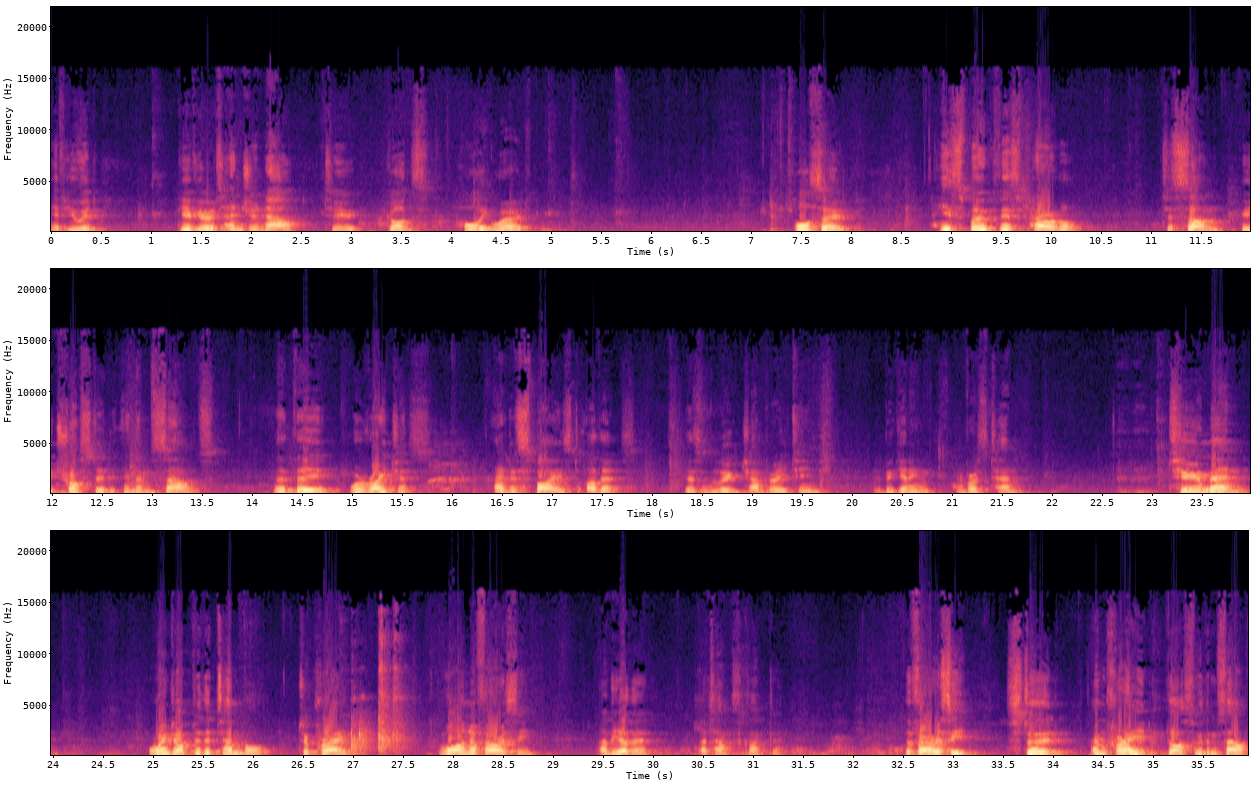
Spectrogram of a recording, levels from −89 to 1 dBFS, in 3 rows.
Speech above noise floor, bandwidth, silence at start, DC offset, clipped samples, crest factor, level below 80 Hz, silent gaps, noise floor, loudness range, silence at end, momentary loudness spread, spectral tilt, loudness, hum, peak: 31 dB; 15.5 kHz; 0 s; under 0.1%; 0.2%; 16 dB; -54 dBFS; none; -44 dBFS; 7 LU; 0 s; 20 LU; -6 dB/octave; -14 LUFS; none; 0 dBFS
